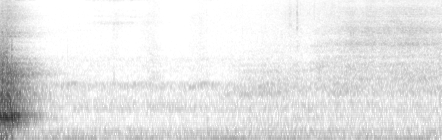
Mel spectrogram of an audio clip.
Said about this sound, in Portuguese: A Manita tá latindo.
